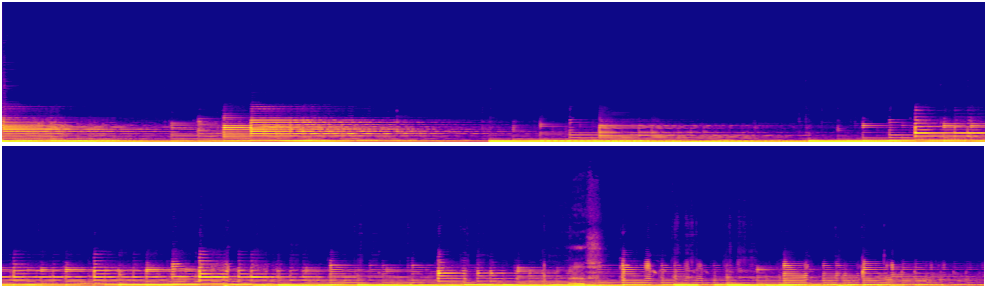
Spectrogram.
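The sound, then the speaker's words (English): Sustained electric guitar chords played through Screamer and Halo pedals plus the Caverns delay and reverb pedal, washed in lush reverb and effects, notes blooming and overlapping into a dense, shimmering wall of sound that plays steadily without any talking. “Add the reverb from the Caverns.”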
